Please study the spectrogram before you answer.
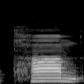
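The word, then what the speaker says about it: thumb: के बाद यहां पर बी है तो बी साइलेंट रहेगा इसी को पढ़ा जाएगा बम बम इसी तरह आप देख सकते हैं थाम थम लिखा है तो इसको पढ़ा जाएगा थम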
